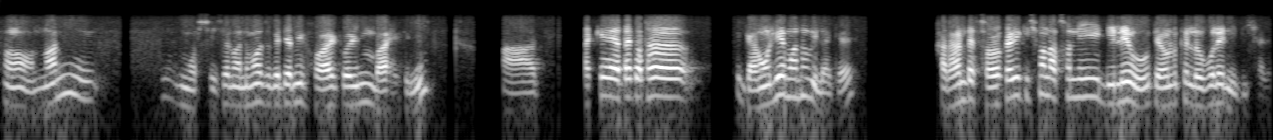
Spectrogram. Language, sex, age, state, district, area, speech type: Assamese, male, 60+, Assam, Majuli, urban, conversation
